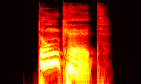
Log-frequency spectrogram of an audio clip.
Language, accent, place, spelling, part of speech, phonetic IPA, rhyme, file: German, Germany, Berlin, dunkelt, verb, [ˈdʊŋkl̩t], -ʊŋkl̩t, De-dunkelt.ogg
- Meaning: inflection of dunkeln: 1. third-person singular present 2. second-person plural present 3. plural imperative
